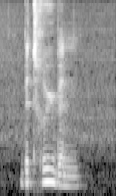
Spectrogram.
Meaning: 1. to sadden (to make sad or unhappy) 2. to sadden (to become sad or unhappy)
- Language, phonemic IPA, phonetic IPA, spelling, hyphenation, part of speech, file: German, /bəˈtʁyːbən/, [bəˈtʁyːbm̩], betrüben, be‧trü‧ben, verb, De-betrüben.ogg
